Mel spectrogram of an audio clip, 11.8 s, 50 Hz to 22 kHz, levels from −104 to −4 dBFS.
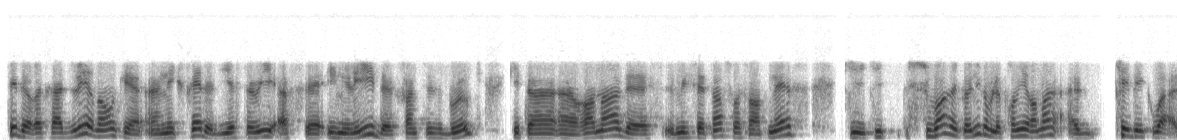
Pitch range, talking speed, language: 120-145 Hz, 160 wpm, French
